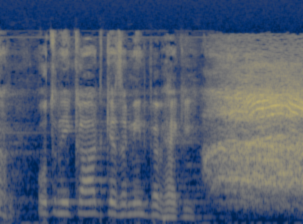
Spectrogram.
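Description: A man recites loudly through a microphone in an echoing hall.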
